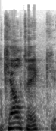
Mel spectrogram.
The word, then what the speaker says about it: Celtic: And Celtic is spelled with the hard C. – Yes. – So it's C-E-L-T-I-C.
